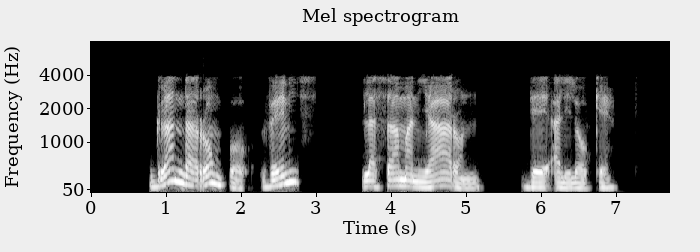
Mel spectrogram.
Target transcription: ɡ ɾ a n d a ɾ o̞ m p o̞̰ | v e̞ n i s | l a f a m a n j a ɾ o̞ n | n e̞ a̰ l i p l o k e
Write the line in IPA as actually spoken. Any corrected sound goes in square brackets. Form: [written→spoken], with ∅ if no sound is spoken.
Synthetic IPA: ɡ ɾ a n d a ɾ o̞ m p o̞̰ | v e̞ n i s | l a [f→s] a m a n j a ɾ o̞ n | [n→d] e̞ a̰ l i [p→∅] l o k e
